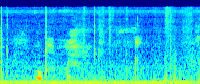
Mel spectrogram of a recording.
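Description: Playing cards rustle softly as they are handled.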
